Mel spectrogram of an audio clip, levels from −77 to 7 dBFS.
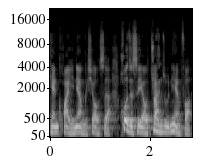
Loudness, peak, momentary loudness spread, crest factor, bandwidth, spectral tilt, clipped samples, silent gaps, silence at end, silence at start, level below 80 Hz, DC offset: -23 LUFS; -8 dBFS; 6 LU; 16 dB; 15.5 kHz; -6 dB/octave; under 0.1%; none; 0 s; 0 s; -60 dBFS; under 0.1%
